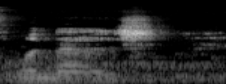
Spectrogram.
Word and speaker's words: Laneige: I think that's how they say it, is Laneige.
